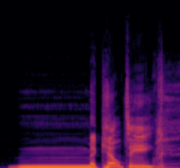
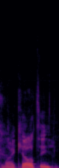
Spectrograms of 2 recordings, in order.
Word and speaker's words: Mykelti: Nadine Ellis, BJ Britt, Karen Riley, Tamala Jones, McKelty Williamson. Can't be McKelty. There's no world. You don't think so? How you spell it? MYKELTI. Okay. Mike Kelty?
